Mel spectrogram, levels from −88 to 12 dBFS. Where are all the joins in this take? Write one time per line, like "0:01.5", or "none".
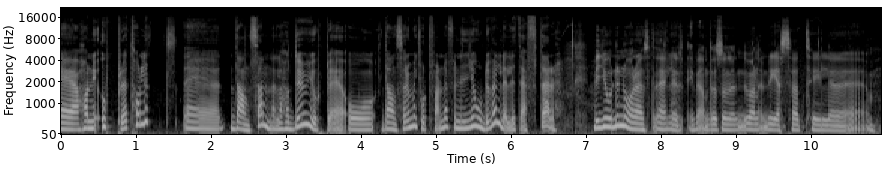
0:04.8
0:07.8
0:09.3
